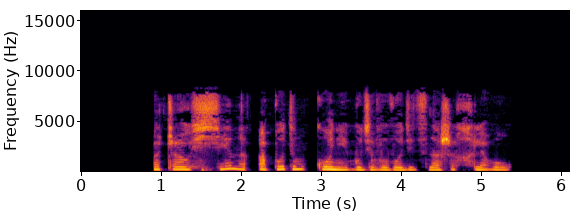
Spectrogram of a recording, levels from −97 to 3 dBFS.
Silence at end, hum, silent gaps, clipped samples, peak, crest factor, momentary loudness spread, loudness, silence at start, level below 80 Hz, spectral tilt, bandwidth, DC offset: 0.75 s; none; 2.14-2.22 s, 2.85-2.95 s; under 0.1%; -2 dBFS; 18 dB; 9 LU; -19 LUFS; 0.9 s; -64 dBFS; -4 dB/octave; 8.2 kHz; under 0.1%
